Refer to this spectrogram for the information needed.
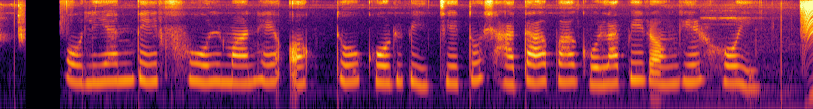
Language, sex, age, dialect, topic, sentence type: Bengali, female, <18, Rajbangshi, agriculture, statement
